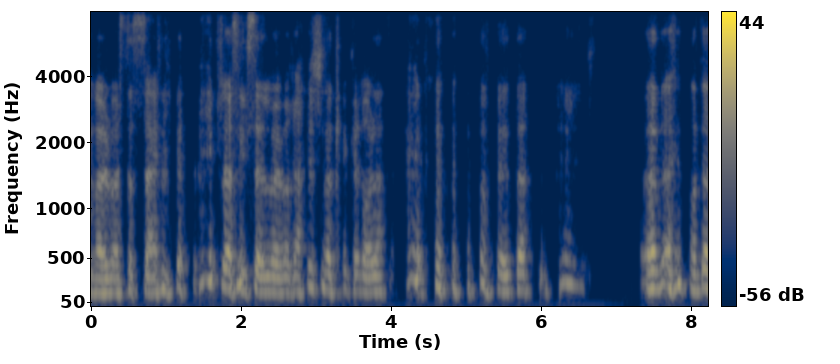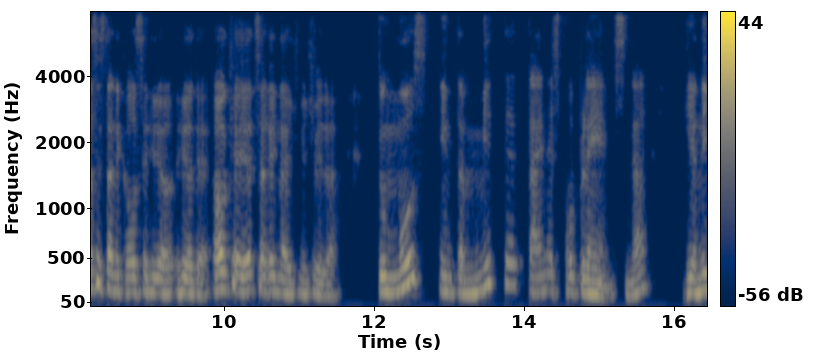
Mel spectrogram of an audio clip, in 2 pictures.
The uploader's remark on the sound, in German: Zoom-Session. Veranstaltet von der Aleph Akademie.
